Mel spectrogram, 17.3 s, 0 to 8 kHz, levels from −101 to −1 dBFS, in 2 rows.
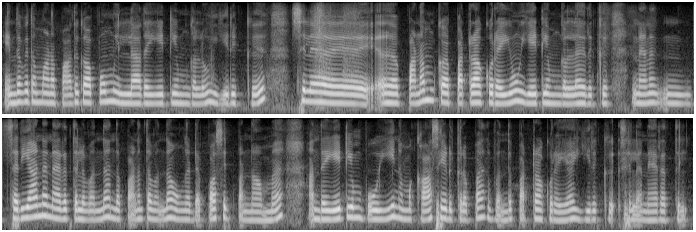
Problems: none marked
